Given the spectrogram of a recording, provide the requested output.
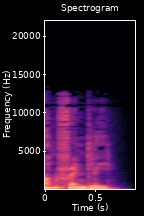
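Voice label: "unfriendly", English, uk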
